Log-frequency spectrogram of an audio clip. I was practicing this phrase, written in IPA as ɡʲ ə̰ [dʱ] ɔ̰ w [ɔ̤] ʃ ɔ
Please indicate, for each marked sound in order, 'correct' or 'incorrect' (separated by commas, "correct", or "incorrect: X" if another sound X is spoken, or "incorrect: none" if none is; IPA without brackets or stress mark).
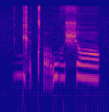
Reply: incorrect: tʼ, correct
